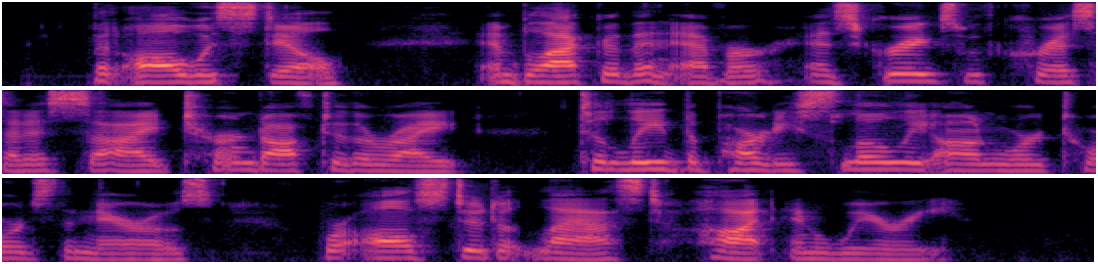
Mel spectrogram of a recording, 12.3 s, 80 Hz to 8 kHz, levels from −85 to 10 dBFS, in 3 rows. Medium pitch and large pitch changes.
No: medium, 175 Hz; average, 3.1 semitones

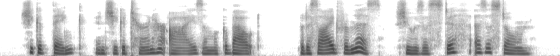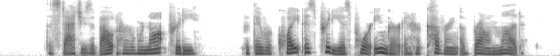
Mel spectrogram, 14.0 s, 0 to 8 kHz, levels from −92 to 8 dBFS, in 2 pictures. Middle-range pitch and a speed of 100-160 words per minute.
No: medium, 165 Hz; average, 195 wpm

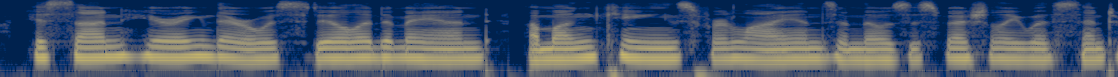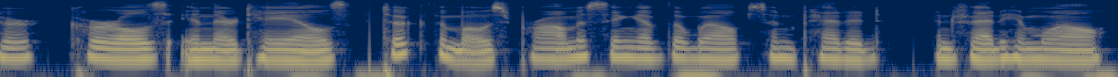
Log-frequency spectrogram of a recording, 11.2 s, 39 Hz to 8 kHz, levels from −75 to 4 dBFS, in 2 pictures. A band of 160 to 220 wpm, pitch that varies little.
Yes: average, 180 wpm; narrow, 2.1 semitones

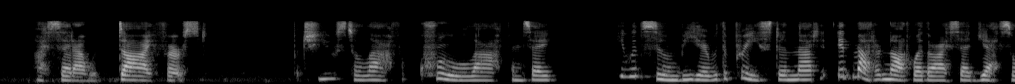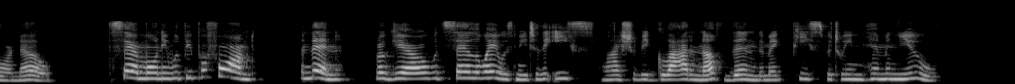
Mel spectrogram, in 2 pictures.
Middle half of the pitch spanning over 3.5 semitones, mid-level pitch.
No: average, 4.7 semitones; high, 225 Hz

